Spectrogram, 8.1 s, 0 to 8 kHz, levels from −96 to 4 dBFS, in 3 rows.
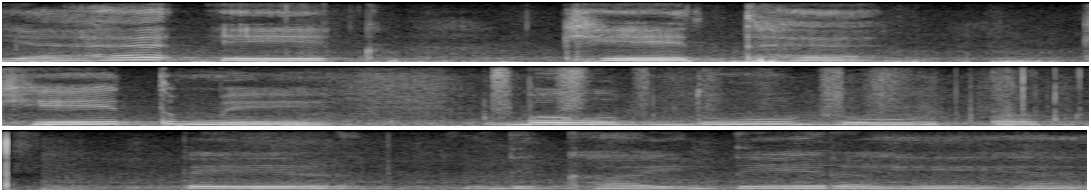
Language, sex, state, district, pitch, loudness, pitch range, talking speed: Hindi, female, Punjab, Fazilka, 235 Hz, -21 LUFS, 220-255 Hz, 110 wpm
